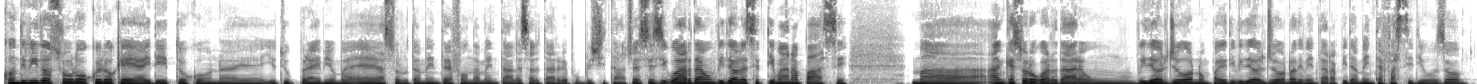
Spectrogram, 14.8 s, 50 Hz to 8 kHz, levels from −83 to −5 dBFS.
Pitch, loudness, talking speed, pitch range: 155 Hz, -16 LUFS, 170 wpm, 150-165 Hz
